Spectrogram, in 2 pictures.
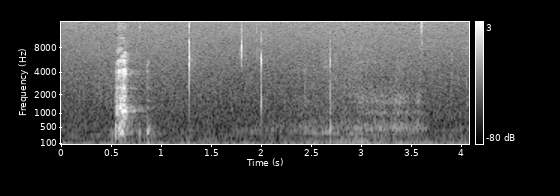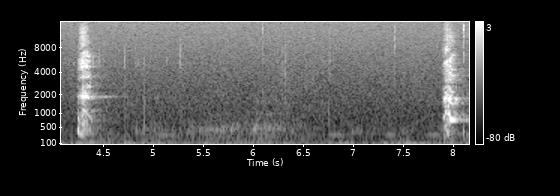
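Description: Three sharp, abrupt hiccup sounds, a few seconds apart, in a quiet room.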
